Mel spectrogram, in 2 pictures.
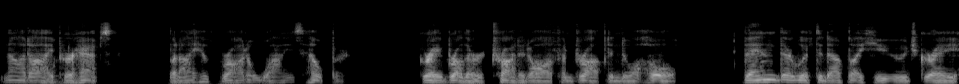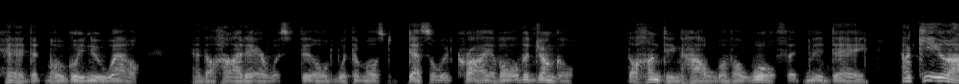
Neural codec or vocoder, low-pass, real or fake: none; 7.2 kHz; real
